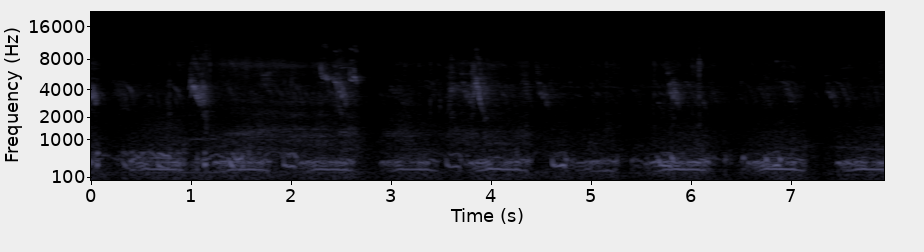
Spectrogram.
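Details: Tumbler pigeons, including blue checkered ones, raised for high flying: low, throaty cooing phrases repeat about once a second in a steady pattern, while small birds keep up sharp high chirps in the background.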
